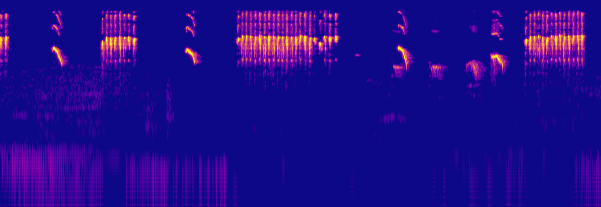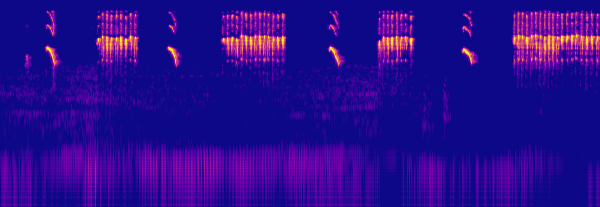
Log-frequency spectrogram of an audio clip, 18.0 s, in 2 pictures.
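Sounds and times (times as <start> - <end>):
sunbird chirps and buzzing trills: 0.0 - 2.1, 2.8 - 3.0, 3.6 - 15.3, 16.0 - 18.0.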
